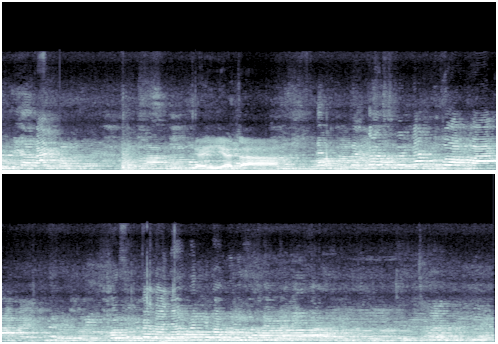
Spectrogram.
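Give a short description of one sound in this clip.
A group of young girls sings together.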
